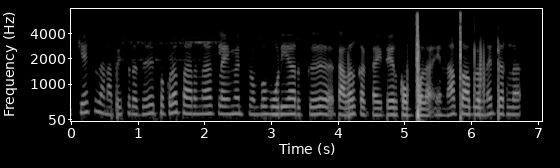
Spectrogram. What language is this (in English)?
Tamil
